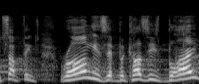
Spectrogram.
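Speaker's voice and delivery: ordinary talk, nothing marked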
